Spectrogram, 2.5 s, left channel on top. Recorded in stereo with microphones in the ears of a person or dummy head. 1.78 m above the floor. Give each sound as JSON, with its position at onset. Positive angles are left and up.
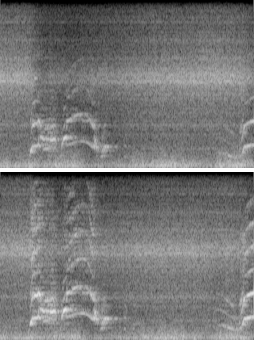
{"t": 0.3, "sound": "a scream", "side_deg": -80}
